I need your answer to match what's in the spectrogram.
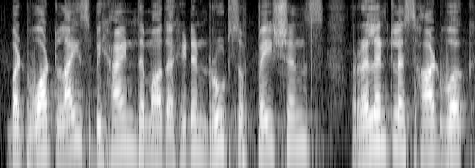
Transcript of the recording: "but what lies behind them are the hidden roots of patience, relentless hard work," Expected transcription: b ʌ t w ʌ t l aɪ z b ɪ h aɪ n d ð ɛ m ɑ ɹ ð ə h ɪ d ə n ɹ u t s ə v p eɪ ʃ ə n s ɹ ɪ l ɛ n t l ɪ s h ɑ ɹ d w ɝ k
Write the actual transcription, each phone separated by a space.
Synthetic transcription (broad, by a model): b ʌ t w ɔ t l aɪ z b ɪ h aɪ n d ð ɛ m ɑ ɹ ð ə h ɪ d ə n ɹ u t s ə v p eɪ ʃ ə n s ɹ ɪ l ɛ n t l ɪ s h ɑ ɹ d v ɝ k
